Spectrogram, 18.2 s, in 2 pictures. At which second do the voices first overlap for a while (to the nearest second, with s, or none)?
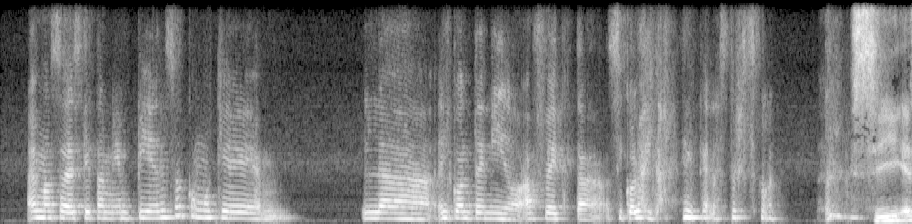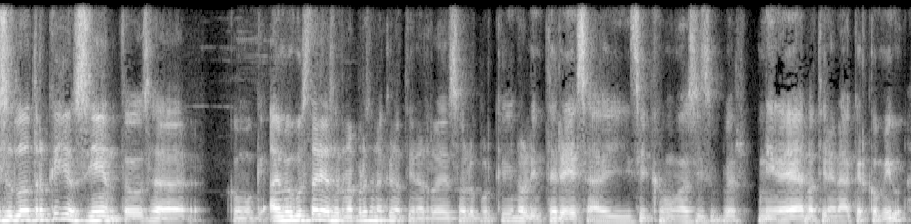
none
